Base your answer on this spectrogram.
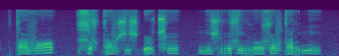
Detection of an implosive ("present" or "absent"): present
